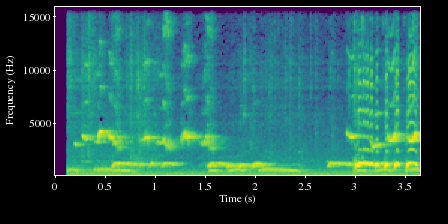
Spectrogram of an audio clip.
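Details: Male zebra dove from Indonesia, local perkutut, calls used as a lure to get birds answering each other: low trilled coos that rise and fall, with higher whistles and sharp chirps layered on top from other birds.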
